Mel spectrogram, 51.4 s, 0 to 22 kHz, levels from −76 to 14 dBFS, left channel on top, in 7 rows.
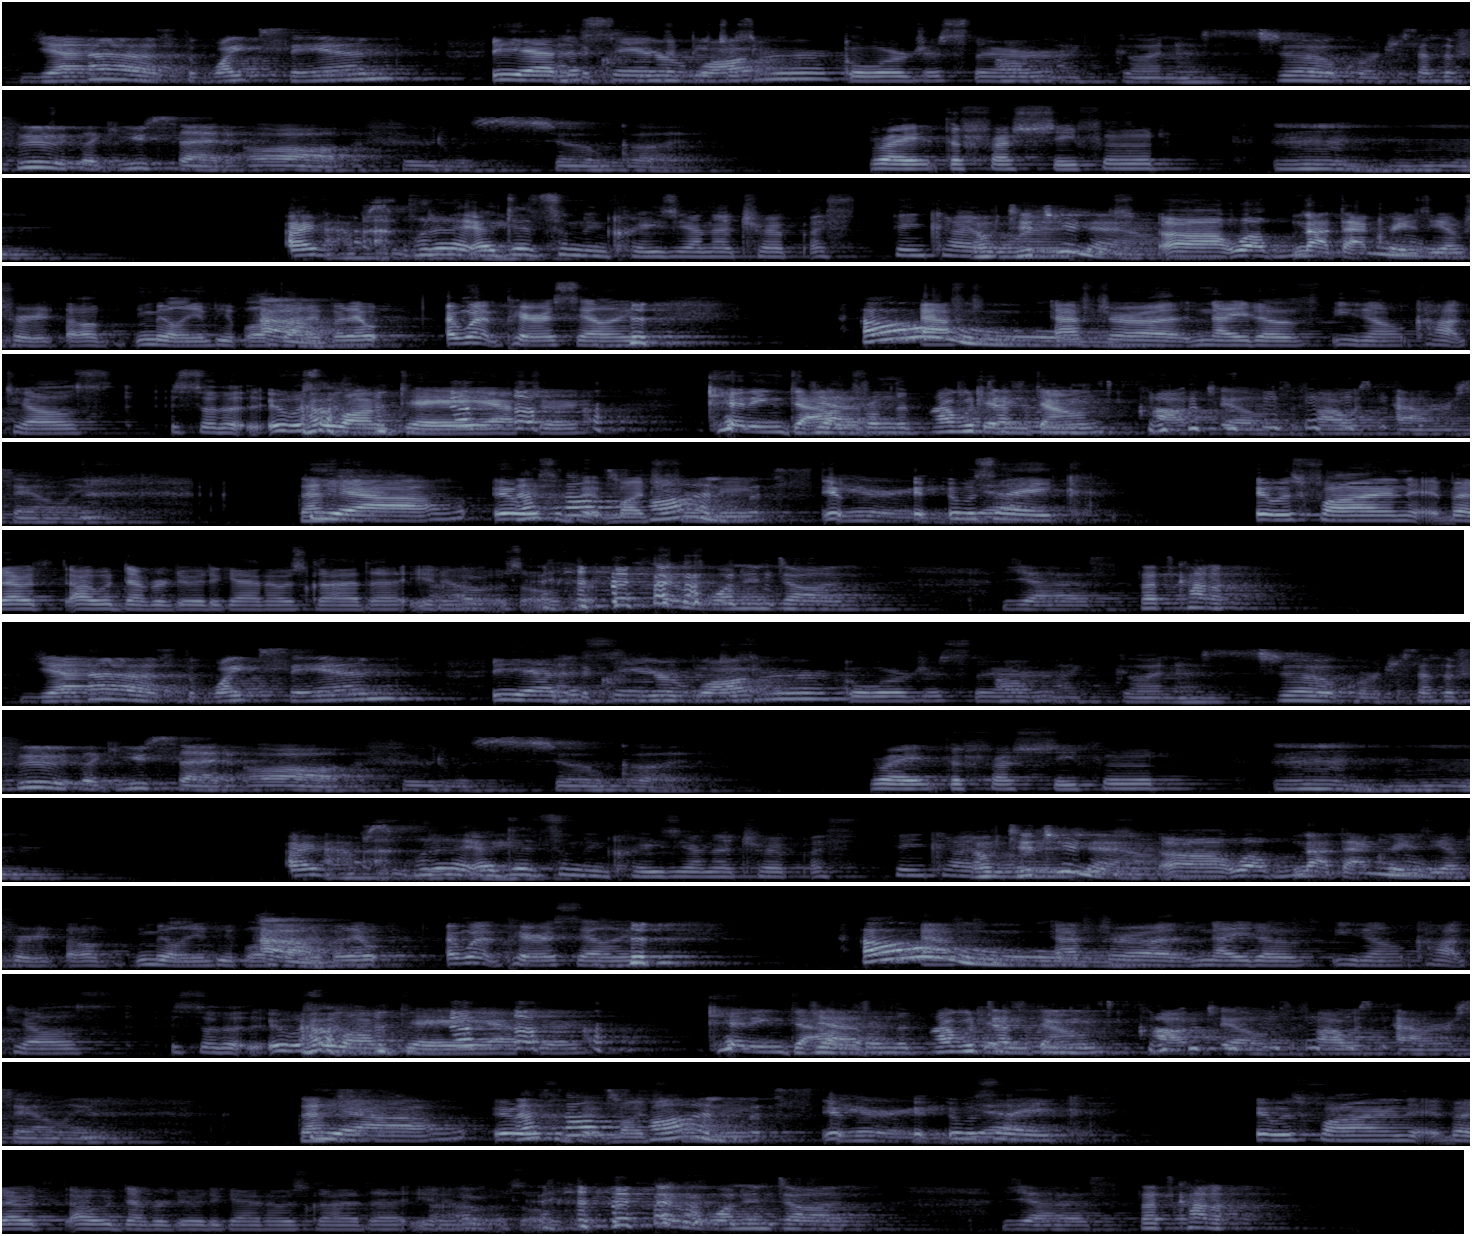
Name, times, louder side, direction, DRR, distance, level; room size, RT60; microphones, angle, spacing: voice 1, 0.1-2.4 2.8-4.2 5.0-10.8 13.7-14.9 16.3-17.3 19.5-20.6 21.0-22.0 23.3-23.7 25.2-25.3 26.3-27.6 30.9-31.3 31.6-32.4 33.3-33.7 34.0-37.3 38.2-38.3 39.3-41.9 46.2-48.3 48.6-50.2, equal, 5° left, 5 dB, 2.4 m, -33 dB
voice 2, 2.5-3.8 4.2-5.3 11.7-13.1 16.1-20.0 20.5-23.9 24.2-25.2 26.6-26.8 27.3-29.9 30.2-32.2 32.9-33.9 34.2-35.2 35.7-36.0 37.1-37.7 38.2-40.5 40.8-40.9 41.4-42.2 43.0-47.0 47.3-47.5, left 5 dB, 50° left, 15 dB, 1.1 m, -31 dB
23.5 x 15.5 x 8.3 m, 0.81 s
head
